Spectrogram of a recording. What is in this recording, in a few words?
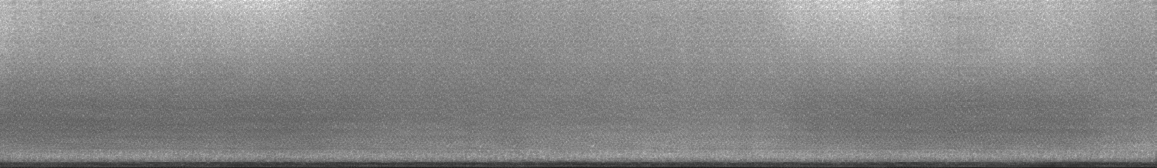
sci fi ambient with backg, bass pulse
